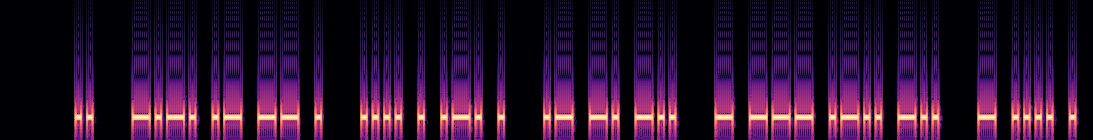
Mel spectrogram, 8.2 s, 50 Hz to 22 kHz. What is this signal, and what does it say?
Morse code, heard as a keyed tone, about 28 wpm, 700 Hz. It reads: I CAME HERE AND TOLD THE
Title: Sentences from Top 1000 Words - Review Part 6 - 28wpm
